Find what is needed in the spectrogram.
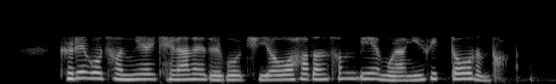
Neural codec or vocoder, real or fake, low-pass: codec, 16 kHz in and 24 kHz out, 1.1 kbps, FireRedTTS-2 codec; fake; 3.6 kHz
